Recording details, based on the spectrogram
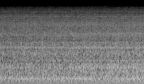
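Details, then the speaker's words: Honda Civic A/C compressor engaged and running at idle while pulling in the first can of R134a refrigerant, after a compressor and condenser change and evacuation; steady idle with even compressor hum, no squeal or knocking, running normally. "so the AC compressor's on it's sucking down the can right now so we're getting the first can in the"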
